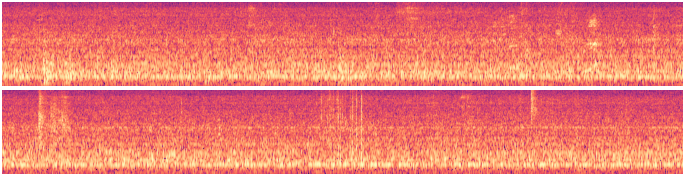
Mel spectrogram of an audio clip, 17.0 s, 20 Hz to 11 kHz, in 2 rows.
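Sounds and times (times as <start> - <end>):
railcar engine drone: 0.0 - 17.0
wheel and track noise: 8.0 - 16.6.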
